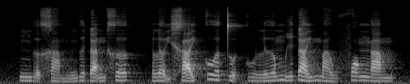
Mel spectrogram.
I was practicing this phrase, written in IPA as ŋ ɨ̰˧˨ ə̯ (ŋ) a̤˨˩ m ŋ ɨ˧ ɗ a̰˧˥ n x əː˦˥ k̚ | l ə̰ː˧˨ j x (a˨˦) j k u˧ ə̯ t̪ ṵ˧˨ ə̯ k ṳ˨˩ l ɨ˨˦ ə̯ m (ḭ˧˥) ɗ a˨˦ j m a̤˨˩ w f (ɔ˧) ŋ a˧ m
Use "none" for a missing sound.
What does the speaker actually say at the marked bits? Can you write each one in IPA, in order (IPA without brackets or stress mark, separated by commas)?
x, a̰˧˥, ḭ˧˥, ɔ˧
